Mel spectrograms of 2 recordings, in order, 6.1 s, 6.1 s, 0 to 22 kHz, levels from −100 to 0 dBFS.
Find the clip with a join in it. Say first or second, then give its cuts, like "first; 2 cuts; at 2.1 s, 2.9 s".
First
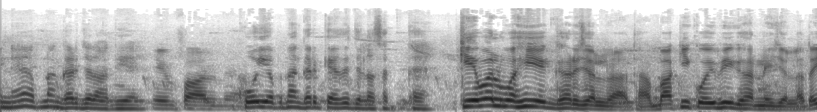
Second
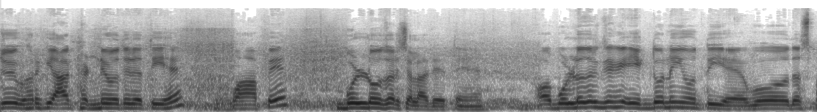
first; 1 cut; at 3.4 s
